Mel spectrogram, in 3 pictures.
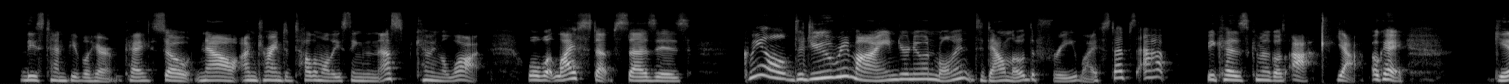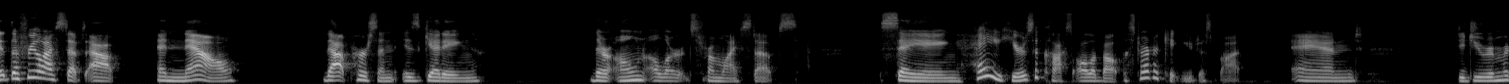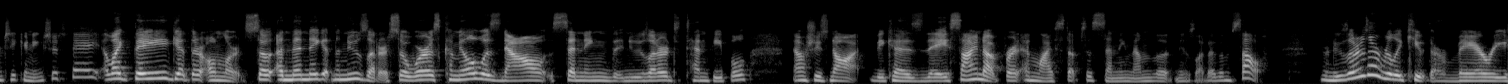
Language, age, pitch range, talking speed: English, 30-49, 165-220 Hz, 175 wpm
